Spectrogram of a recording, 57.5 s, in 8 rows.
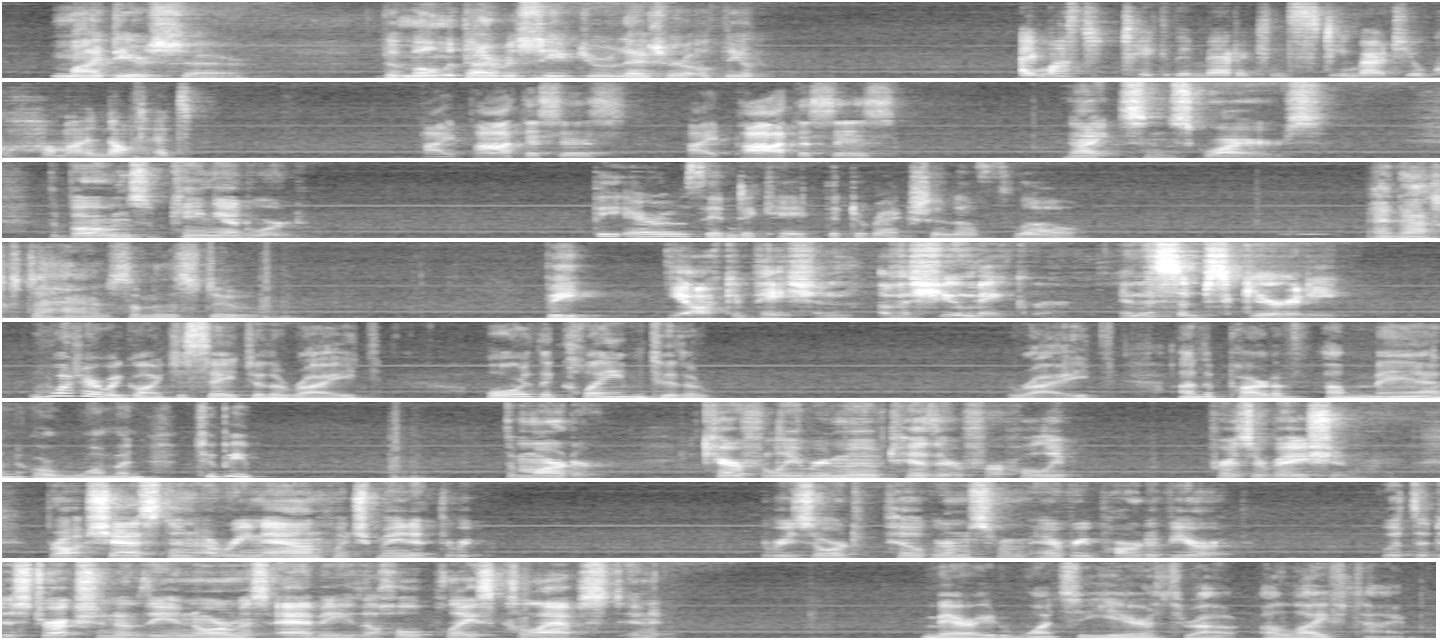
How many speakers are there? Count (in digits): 8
